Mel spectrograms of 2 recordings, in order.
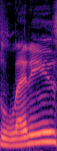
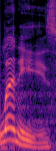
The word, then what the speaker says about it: Lenny's: I'm told it's pronounced Lenny's, so sure, let's just go with that.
